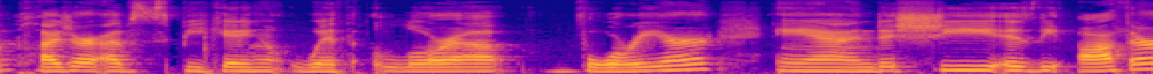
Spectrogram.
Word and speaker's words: Vorreyer: So just right off the bat, I'll say it's like warrior with a V, Vorreyer.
